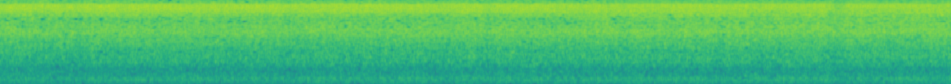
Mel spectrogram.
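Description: Heavy rain pouring down, with rainwater cascading off a steel bulkhead and splashing onto a ship's deck in a steady rushing hiss. A low steady hum runs underneath.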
